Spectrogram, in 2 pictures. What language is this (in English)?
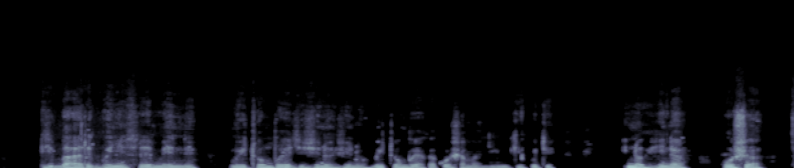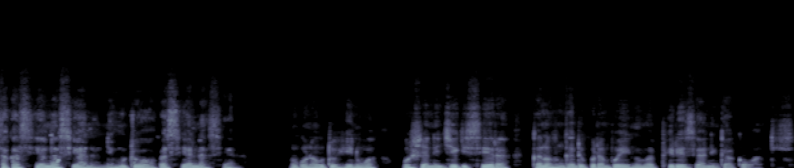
Ndau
